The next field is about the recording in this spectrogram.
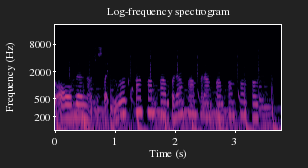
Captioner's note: hums a lil tune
